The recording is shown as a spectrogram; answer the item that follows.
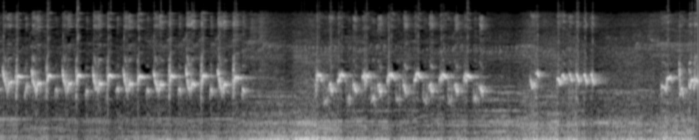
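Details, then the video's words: Lure song of a Yellow-vented bulbul for prompting caged bulbuls to sing; two quick chattering runs of bubbly, bouncing notes, then a short rattling trill, over low background hum. "pancingan burung trucukan"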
